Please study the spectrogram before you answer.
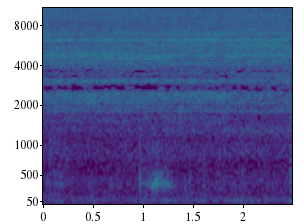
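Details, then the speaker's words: BMW N20 2.0T turbo boost-leak test with a special adapter: a loud, steady, high-pitched hiss from the charge pipe, a bad boost leak. Probably the single-use O-rings, but the charge-pipe seams are being checked for cracks. "all right this is a bad leak you hear it foreign so I gotta make sure it's not cracked but it's probably the O-rings in there"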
